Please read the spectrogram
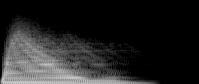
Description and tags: Moog G# Thin
A G# key being played from a VST Moog.
Analog, Electronic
